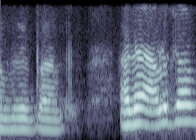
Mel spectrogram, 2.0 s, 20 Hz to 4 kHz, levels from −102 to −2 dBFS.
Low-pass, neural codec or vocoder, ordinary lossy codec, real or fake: 3.6 kHz; none; none; real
